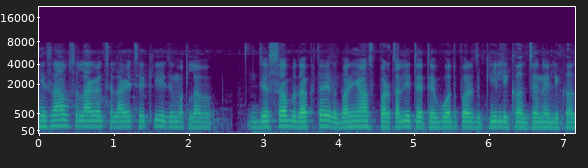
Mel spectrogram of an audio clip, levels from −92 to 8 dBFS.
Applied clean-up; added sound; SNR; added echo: neural separator model SepFormer DNS4.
